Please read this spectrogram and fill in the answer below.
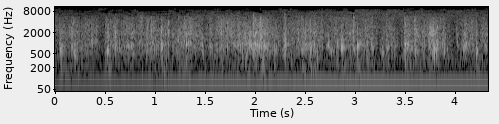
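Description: Many horses' hooves galloping together, a dense, steady clatter of a mounted troop on the move (a cartoon sound effect).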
